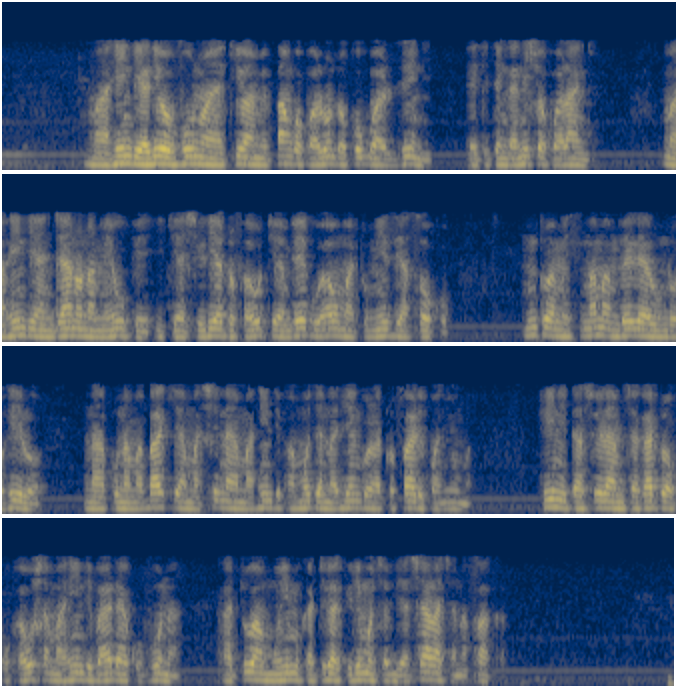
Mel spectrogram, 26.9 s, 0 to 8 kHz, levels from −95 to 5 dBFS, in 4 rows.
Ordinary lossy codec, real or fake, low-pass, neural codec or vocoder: AAC, 16 kbps; real; 7.2 kHz; none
